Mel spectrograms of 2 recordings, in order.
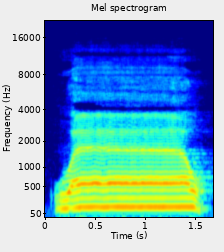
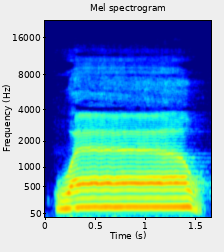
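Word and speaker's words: واو: আমরা স্ক্রিনে দেখতে পাচ্ছি ওয়াও হরফটি উচ্চারণের ক্ষেত্রে বারিক হবে এবং 3 আলিফ টেনে পড়তে হবে। আপনারা আমার সাথে বলুন ওয়াও ওয়াও।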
